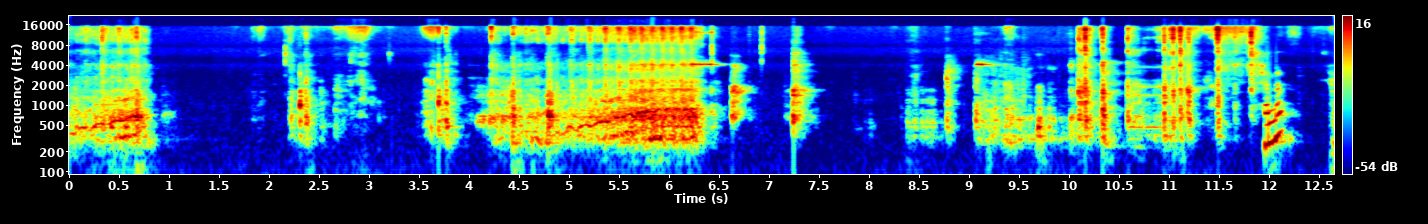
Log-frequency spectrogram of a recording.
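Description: A sewing machine stitching straight pants runs in bursts, with a long whirring stretch in the middle and short stop-start runs elsewhere, close and loud, while someone speaks between and over the stitching.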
